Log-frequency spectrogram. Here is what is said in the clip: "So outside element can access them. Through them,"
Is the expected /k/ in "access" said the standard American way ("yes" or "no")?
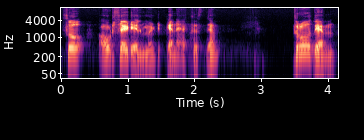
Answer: yes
